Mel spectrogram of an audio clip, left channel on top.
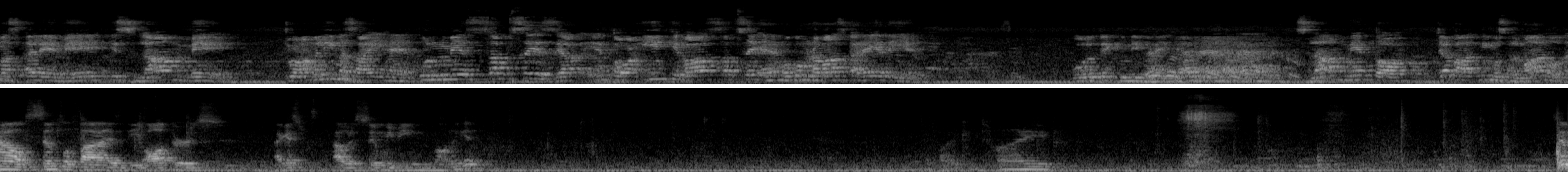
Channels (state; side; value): different; both; correlation 0.00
